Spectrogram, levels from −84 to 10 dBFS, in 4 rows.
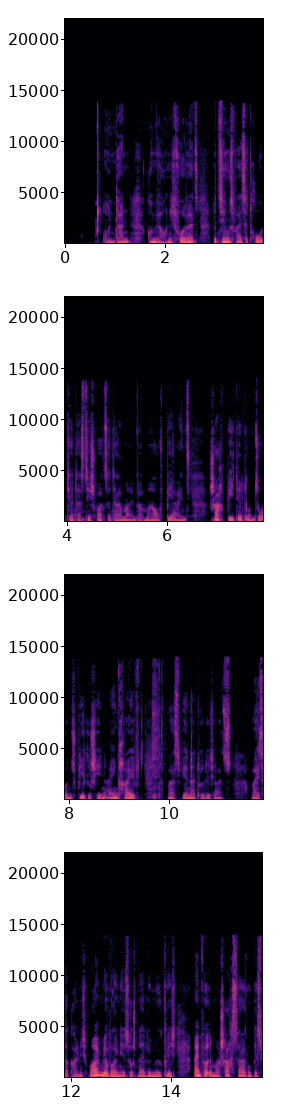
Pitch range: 170-205 Hz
